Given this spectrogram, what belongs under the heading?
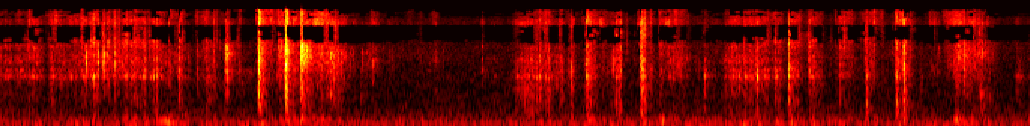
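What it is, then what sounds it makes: Bar of soap scraped into flakes. A solid, pale green rectangular bar of soap, held in the hand, is scraped with a metal blade into flakes. Crisp, bright scraping and crackling come in two bursts with a short quiet gap between them, dotted with sharp little clicks as the flakes shave off.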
